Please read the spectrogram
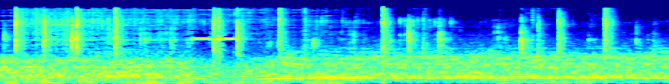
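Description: Hot oil sizzling in a frying pan with cumin and mustard seeds crackling in scattered sharp pops, the tempering (tadka) stage of the cooking. A short high beep sounds about three seconds in, and a low steady hum starts soon after.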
